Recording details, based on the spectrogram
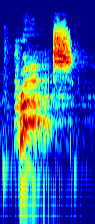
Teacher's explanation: Now, smoothing is when you take a diphthong, like ow, and smooth it out so it's just one sound, ah. Just like we have price smoothing in much of the South, so that I smooths out to just price.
